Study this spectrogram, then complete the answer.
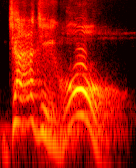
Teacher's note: cuando nosotros mostramos entusiasmo la mayor fuerza de voz está al inicio aflora nuestra emotividad ya llegó el tono es descendente o sea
